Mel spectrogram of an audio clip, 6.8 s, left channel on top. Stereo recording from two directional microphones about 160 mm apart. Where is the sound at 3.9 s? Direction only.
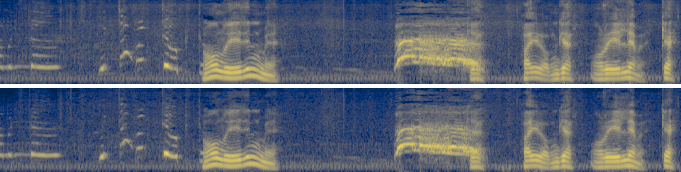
85° right.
